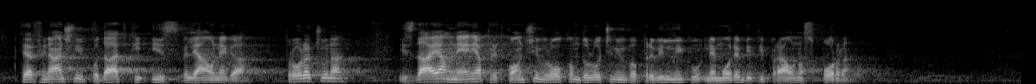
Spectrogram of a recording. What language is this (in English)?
Slovenian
